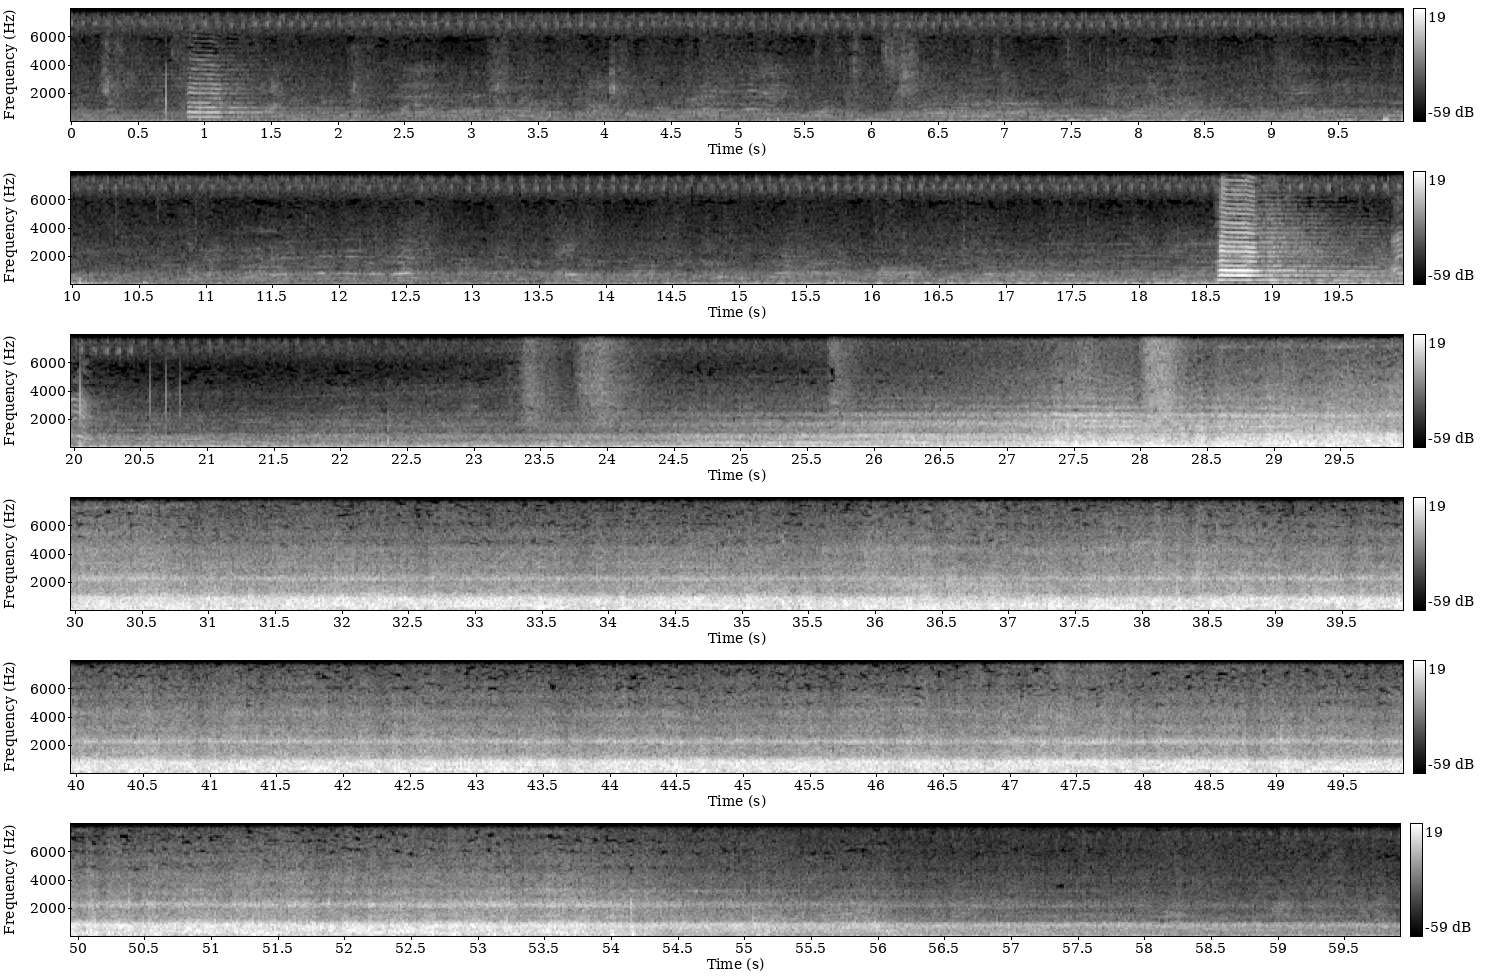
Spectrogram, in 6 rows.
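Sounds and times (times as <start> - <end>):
passenger train passing: 0.0 - 59.9
train wheels clattering on rails: 22.9 - 59.4.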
